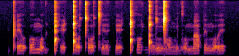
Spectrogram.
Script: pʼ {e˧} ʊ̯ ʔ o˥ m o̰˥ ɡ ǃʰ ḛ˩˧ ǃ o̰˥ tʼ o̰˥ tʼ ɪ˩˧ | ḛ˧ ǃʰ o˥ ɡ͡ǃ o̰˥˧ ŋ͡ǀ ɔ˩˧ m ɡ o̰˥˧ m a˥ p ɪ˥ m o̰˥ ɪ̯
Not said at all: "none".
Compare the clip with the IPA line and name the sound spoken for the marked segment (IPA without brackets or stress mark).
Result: e˧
